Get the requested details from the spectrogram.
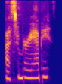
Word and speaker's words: Glastonbury Abbey: Glastonbury Abbey? Am I saying that right? – Yeah. – I think so.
